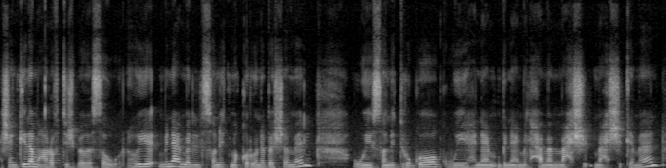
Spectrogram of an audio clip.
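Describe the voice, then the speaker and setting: Gravelly fast-talking Egyptian woman. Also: medium pitch, steady tone, dark tone. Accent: Egyptian Arabic. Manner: rambling, many fillers and restarts. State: voice a bit hoarse and tired. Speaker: cooking vlogger. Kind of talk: casual chat to viewers.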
